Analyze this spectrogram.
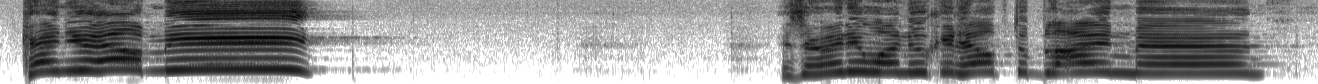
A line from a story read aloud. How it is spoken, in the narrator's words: in spite of the humiliation, you have to scream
